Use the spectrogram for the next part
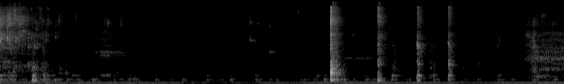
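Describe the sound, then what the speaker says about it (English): Water added to watercolor paint while painting, heard as faint trickles followed by a few sharp drips and taps up close in a quiet room. "I'm going to put a little bit of water on it"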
